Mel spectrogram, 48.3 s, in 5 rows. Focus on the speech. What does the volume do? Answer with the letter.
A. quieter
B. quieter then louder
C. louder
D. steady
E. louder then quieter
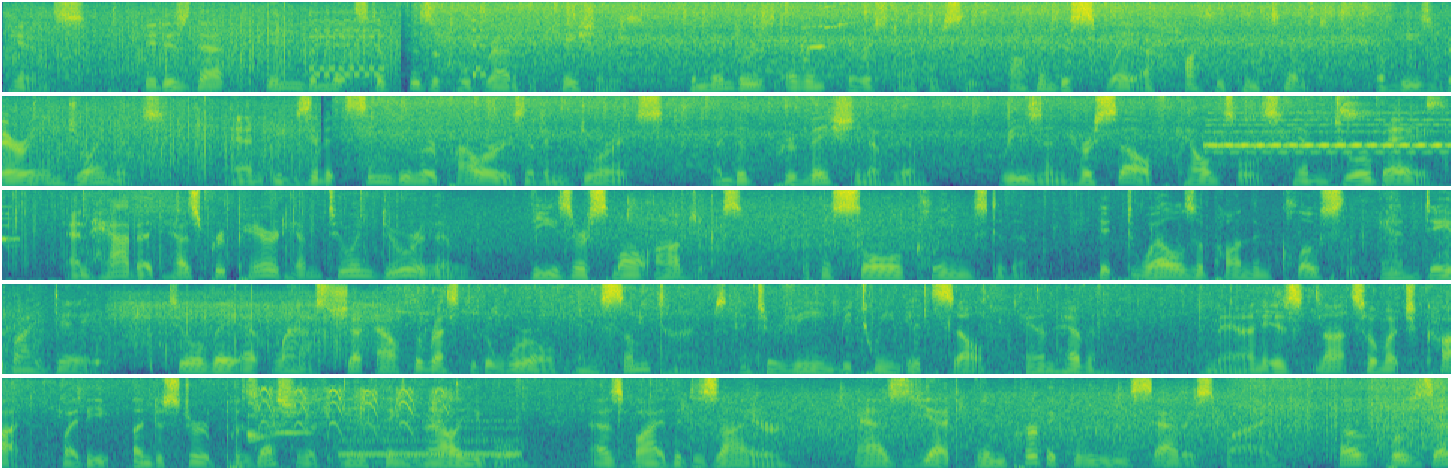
D.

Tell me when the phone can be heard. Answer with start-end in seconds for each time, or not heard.
2.0-3.2, 17.6-19.4, 40.9-42.1.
